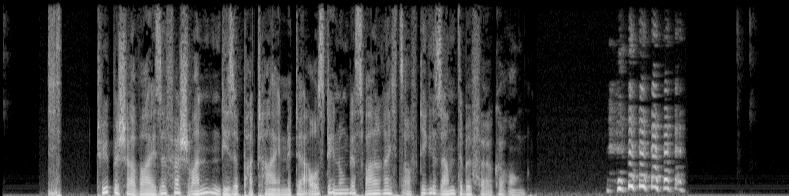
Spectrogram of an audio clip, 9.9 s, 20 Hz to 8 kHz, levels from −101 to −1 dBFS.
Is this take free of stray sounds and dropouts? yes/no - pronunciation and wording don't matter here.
no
